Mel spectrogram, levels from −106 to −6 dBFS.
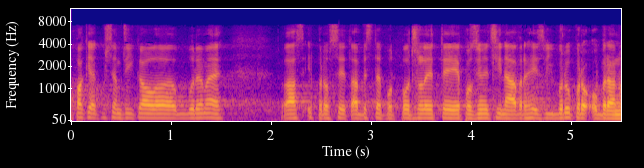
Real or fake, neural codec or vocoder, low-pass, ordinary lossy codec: real; none; 7.2 kHz; AAC, 48 kbps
